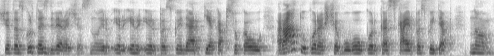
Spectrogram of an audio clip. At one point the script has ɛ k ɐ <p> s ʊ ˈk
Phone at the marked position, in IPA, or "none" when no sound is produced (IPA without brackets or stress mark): p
